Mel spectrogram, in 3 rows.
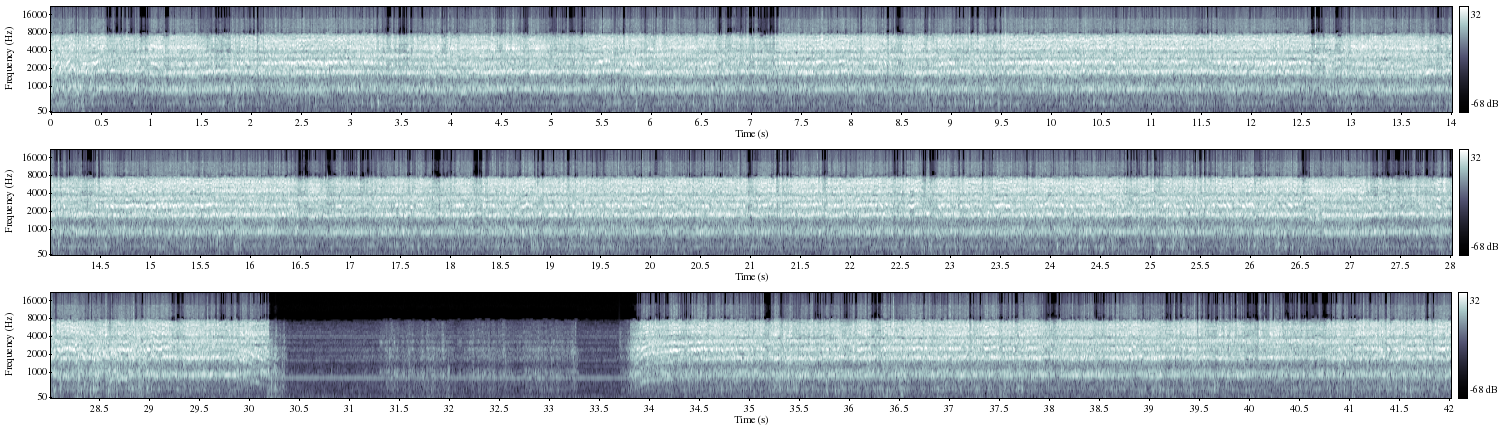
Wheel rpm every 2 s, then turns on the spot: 220, 210, 230, 230, 220, 230, 210, 220, 230, 230, 230, 230, 230, 230, 190, 10, 40, 220, 230, 230, 230.
30-32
